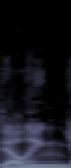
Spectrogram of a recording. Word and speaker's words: Deling: So then we go to Deling. How are we saying D-E-L-I-N-G? What's our Deling? Deling? Yingling? – Deling. There's one L, so I'm saying Deling.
